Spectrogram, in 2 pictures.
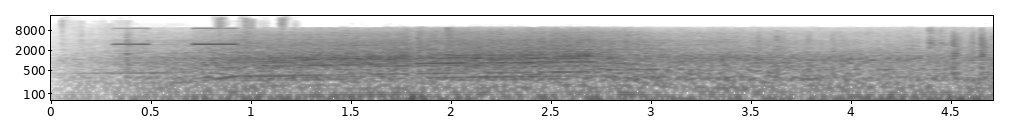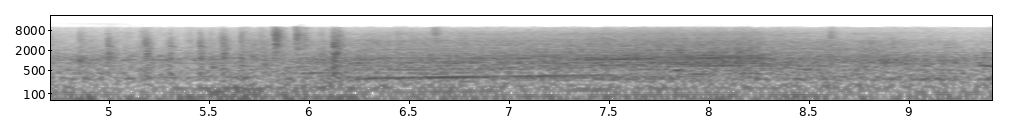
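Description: A stolen car speeding away during a police chase: a loud, sustained engine roar with rising revs and road noise, passing close and steady throughout, with a few sharp high chirps near the start.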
